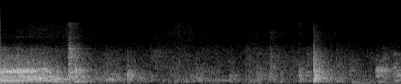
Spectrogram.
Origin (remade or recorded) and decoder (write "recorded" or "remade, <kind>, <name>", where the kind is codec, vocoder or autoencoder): recorded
